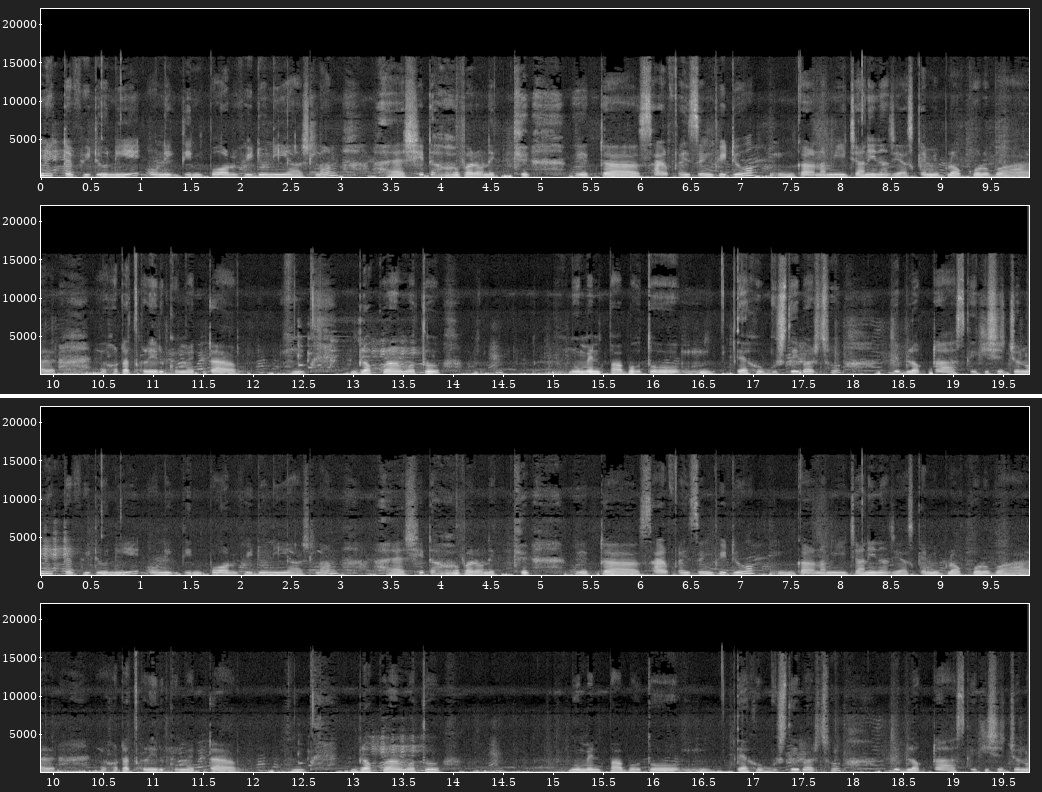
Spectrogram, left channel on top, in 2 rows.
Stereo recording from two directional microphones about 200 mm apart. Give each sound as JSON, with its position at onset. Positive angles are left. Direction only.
{"t": 0.0, "sound": "speech", "side_deg": 50}
{"t": 13.0, "sound": "speech", "side_deg": 45}
{"t": 15.1, "sound": "speech", "side_deg": 40}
